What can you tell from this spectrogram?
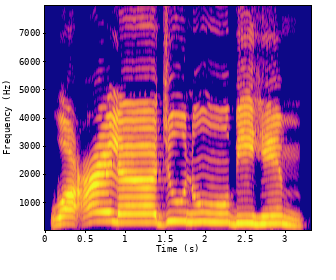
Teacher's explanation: لام کے اوپر کھڑی حرکات ہے، تو ہم اسے 2 یا 3 حرکت کے برابر کھینچ کے پڑھیں گے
